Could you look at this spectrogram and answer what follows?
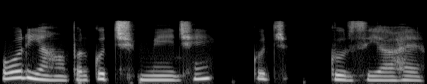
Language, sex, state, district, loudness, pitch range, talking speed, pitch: Hindi, female, Uttar Pradesh, Saharanpur, -20 LUFS, 195-255 Hz, 125 wpm, 210 Hz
